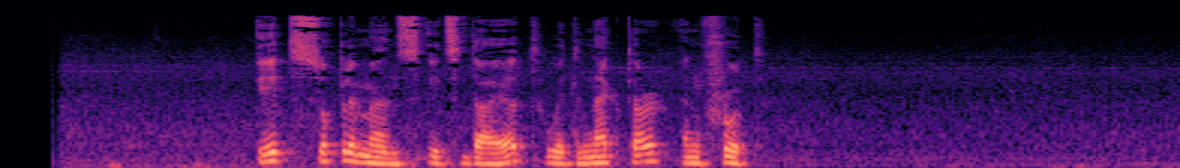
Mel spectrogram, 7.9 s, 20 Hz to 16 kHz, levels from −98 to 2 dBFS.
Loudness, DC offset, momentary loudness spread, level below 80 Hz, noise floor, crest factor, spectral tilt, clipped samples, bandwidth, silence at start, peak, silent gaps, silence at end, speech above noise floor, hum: -21 LUFS; under 0.1%; 7 LU; -52 dBFS; -57 dBFS; 18 dB; -7 dB/octave; under 0.1%; 11.5 kHz; 0.75 s; -4 dBFS; none; 2.9 s; 38 dB; none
